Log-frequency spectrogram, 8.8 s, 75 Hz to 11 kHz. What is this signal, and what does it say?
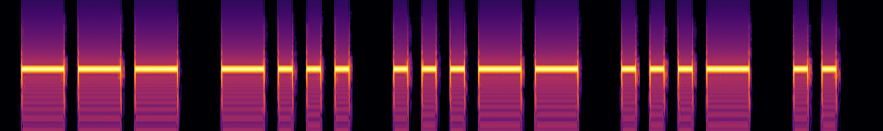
Morse code, heard as a keyed tone, about 8 wpm, 800 Hz. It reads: OB3VI
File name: LEZIONI / 6 PKX0 / 6 PK 8wpm 3003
